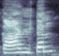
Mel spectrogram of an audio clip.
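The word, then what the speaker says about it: Charlton: अब देखिए, यहाँ पर एक दिया हुआ है कार्ल्टन, यहाँ पर CH का उच्चारण क के तरह करेंगे, कार्ल्टन, केंट और इंग्लैंड।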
